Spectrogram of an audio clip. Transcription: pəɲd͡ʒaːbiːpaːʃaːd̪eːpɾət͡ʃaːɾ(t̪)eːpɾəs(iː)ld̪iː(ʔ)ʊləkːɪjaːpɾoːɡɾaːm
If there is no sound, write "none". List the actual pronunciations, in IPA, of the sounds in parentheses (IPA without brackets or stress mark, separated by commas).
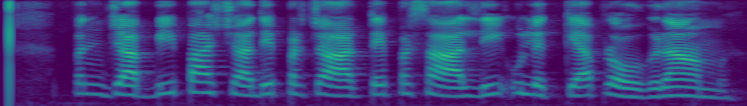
t̪, aː, ʔ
